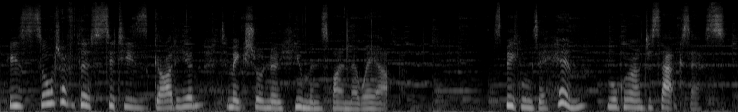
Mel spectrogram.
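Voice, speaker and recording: A woman's voice: fairly high pitch, normal speed, a little mellow, close to an everyday voice. A woman playing a haughty dragon princess in human form, speaking formally and imperiously in an audio drama. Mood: businesslike. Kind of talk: audio roleplay drama acting. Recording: music under the voice. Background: background music.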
